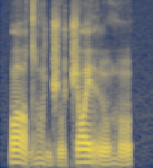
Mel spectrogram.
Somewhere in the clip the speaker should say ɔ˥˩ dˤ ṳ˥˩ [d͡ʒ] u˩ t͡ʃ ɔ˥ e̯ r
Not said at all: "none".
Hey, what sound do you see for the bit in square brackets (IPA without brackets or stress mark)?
d͡ʒ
